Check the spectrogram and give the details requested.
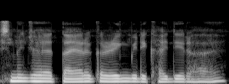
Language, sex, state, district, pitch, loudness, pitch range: Hindi, male, Arunachal Pradesh, Longding, 135 Hz, -14 LUFS, 130-140 Hz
